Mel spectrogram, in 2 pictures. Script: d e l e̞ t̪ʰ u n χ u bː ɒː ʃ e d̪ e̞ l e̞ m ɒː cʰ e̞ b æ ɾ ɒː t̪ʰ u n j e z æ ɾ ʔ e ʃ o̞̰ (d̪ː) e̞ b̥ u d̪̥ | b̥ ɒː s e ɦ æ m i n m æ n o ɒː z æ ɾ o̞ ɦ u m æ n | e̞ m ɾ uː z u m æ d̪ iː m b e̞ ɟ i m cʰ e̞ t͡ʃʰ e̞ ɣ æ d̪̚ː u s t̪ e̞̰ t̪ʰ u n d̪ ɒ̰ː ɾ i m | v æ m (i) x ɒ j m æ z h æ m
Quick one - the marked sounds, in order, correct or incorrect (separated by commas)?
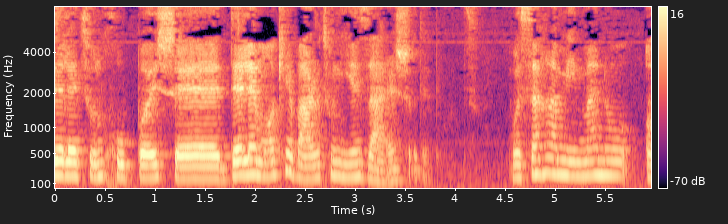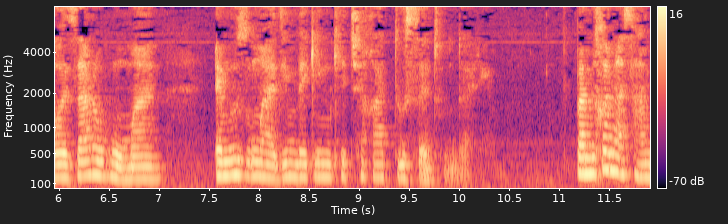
incorrect, correct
